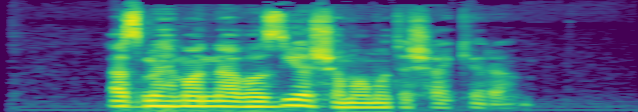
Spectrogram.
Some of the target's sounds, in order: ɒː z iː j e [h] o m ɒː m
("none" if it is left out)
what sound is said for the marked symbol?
ʃ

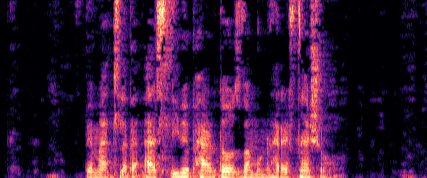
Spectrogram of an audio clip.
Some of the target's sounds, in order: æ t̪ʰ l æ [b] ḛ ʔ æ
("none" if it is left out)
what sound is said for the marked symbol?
b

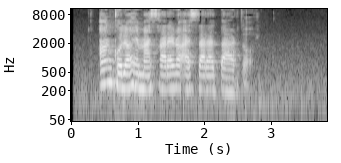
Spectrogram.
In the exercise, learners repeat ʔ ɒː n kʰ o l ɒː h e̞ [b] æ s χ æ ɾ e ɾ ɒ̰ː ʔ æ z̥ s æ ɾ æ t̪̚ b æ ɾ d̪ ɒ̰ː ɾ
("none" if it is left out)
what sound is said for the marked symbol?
m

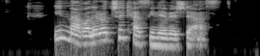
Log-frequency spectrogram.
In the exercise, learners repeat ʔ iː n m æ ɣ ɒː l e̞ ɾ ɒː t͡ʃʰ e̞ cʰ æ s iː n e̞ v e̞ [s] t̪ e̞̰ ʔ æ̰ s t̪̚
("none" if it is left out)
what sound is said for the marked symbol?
ʃ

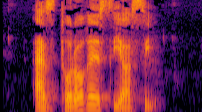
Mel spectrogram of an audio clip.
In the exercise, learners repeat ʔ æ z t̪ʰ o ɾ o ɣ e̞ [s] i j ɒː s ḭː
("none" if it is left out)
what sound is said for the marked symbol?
s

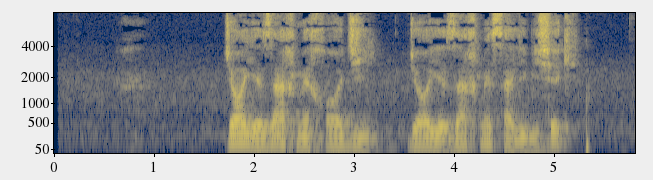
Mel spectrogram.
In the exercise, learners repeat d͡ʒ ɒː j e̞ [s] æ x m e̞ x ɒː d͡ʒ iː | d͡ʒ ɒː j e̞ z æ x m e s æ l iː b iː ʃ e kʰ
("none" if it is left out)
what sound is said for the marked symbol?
z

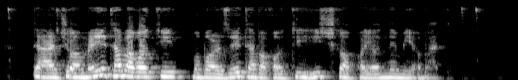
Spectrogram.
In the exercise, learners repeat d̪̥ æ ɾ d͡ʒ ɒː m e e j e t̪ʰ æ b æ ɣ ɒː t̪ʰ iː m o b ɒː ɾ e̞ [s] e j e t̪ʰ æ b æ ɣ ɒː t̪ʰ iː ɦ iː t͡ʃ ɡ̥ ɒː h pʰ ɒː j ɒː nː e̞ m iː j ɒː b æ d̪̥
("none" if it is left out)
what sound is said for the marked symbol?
z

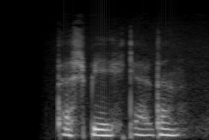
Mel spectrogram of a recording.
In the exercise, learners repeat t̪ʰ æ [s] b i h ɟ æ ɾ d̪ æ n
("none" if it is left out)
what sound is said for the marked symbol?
ʃ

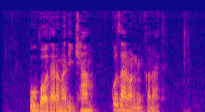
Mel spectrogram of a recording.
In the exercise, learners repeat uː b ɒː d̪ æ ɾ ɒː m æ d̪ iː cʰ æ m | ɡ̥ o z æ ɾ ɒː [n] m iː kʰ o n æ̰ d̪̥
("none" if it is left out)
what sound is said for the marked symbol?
n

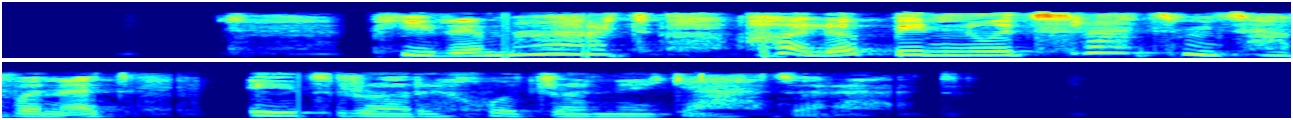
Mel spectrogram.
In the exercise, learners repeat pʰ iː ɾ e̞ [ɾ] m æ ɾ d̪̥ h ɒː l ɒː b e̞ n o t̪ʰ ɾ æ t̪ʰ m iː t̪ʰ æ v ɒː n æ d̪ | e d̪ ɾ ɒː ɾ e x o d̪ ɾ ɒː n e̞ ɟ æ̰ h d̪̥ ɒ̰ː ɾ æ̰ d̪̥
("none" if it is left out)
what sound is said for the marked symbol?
none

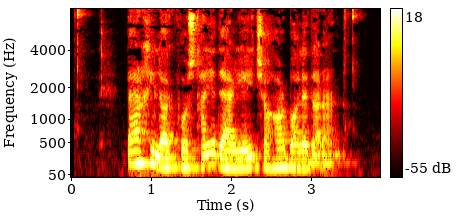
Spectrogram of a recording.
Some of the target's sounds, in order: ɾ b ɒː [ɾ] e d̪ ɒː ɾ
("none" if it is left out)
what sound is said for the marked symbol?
l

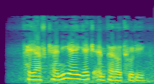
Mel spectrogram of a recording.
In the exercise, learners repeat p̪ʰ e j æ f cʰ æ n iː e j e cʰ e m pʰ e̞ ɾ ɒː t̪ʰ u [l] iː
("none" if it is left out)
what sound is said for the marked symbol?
ɾ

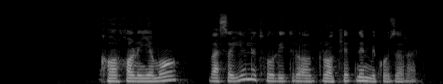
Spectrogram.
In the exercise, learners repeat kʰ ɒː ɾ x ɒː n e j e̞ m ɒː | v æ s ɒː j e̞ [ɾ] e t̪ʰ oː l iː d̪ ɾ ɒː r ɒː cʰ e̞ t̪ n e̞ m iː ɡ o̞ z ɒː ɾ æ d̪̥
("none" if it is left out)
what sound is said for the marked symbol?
l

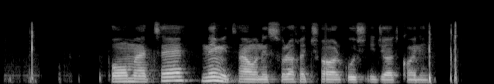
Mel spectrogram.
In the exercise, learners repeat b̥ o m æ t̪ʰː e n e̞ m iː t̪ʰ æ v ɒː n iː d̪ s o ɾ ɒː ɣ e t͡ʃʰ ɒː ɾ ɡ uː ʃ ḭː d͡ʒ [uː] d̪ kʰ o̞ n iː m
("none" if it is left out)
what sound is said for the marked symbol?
ɒː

